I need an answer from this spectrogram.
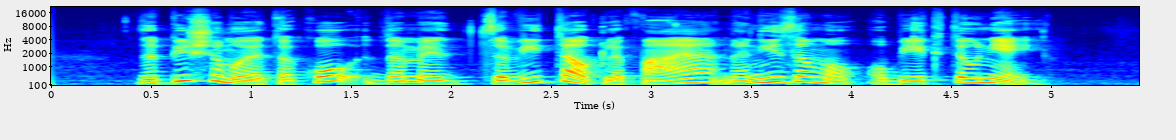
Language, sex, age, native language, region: Slovenian, female, 50-59, Slovenian, Central Slovenia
